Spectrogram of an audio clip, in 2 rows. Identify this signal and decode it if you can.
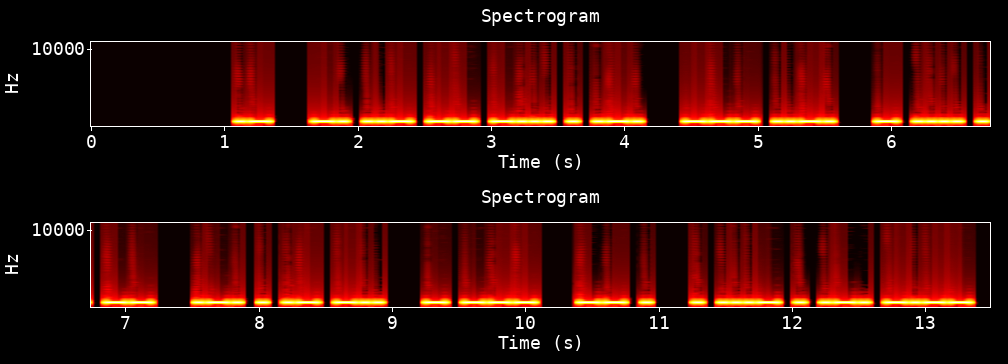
Morse code, heard as a keyed tone, about 25 wpm, 700 Hz. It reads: A NUMBER OF THEM READ TO ME EVERY
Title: Sentences from Top 1000 Words - Review Part 1 - 25wpm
